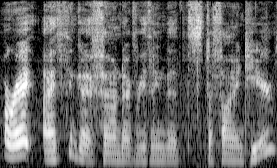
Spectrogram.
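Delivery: usual speaking voice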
